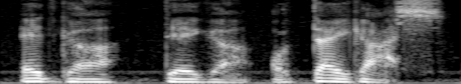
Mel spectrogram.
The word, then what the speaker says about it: Edgar Degas: dancers uh and that was edward edgar dega edgar degas if you want to pronounce it that way it's edgar dega um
